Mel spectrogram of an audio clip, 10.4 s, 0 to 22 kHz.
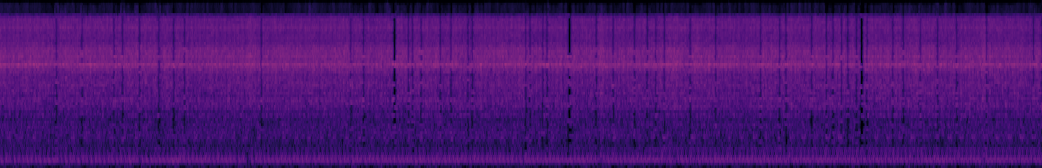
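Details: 1977 Suzuki GS550 four-cylinder, first start after two years stored: steady, slightly rough idle with an even low hum and no knocks; normal cold idle while warming up, needs three to four minutes.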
